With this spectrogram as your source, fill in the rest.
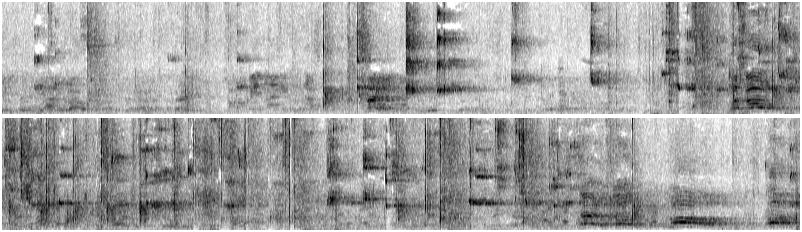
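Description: Badminton rackets strike a shuttlecock with sharp pops in a large echoing hall.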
